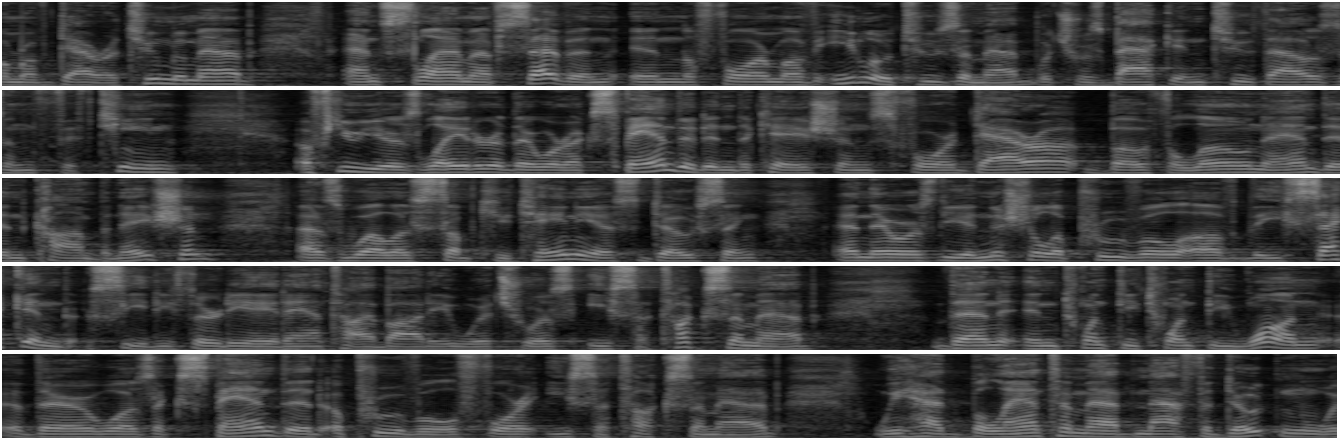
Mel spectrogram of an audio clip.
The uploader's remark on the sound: Find out by accessing this PeerView MasterClass and Case Forum event developed in collaboration with the HealthTree Foundation for Multiple Myeloma and recorded at the 2023 ASCO Annual Meeting.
